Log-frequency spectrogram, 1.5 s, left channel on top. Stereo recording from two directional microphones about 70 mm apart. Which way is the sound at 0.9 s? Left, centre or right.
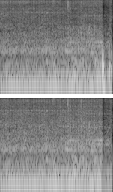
Right.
